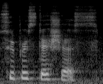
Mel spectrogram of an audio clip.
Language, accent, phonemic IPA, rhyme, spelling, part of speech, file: English, US, /ˌs(j)u.pɚˈstɪ.ʃəs/, -ɪʃəs, superstitious, adjective, En-us-superstitious.ogg
- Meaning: 1. Susceptible to superstitions 2. Arising from or having the character of superstitions 3. Overexact; unnecessarily scrupulous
